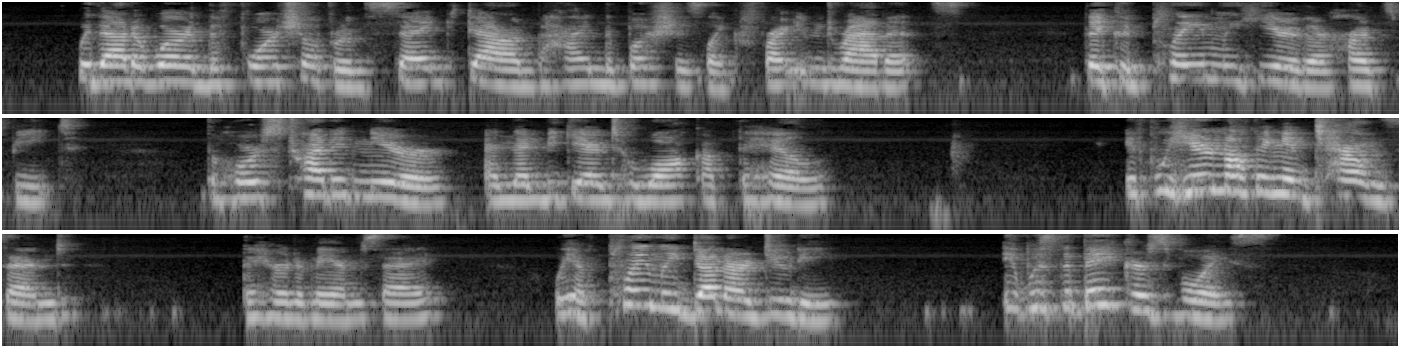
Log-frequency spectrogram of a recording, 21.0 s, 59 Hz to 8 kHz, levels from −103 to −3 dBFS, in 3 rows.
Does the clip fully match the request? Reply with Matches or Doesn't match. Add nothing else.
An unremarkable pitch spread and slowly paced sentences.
Doesn't match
